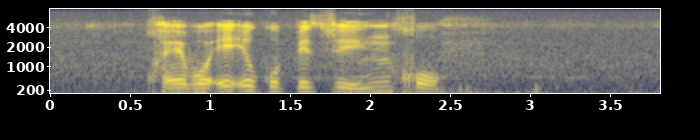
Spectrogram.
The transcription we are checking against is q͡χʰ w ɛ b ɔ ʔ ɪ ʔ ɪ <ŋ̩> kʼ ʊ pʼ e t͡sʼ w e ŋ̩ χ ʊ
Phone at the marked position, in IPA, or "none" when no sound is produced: none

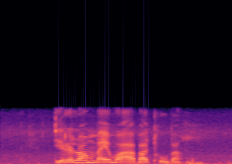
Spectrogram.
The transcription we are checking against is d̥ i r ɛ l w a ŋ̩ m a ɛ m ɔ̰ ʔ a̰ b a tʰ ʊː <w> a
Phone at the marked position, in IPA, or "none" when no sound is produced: b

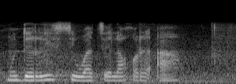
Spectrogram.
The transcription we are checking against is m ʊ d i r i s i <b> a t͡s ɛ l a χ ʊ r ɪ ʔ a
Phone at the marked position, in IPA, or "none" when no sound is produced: w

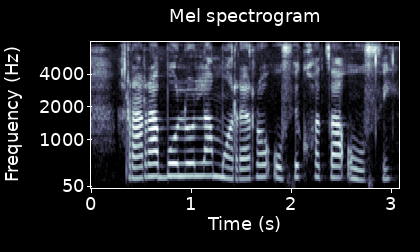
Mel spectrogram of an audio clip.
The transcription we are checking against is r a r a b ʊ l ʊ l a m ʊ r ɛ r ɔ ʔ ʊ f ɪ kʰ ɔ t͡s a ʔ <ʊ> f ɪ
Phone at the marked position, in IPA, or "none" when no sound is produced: ʊː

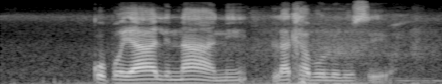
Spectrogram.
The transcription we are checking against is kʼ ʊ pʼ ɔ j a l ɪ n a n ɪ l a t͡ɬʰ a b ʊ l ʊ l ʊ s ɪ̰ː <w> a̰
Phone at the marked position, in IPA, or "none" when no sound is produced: w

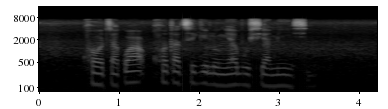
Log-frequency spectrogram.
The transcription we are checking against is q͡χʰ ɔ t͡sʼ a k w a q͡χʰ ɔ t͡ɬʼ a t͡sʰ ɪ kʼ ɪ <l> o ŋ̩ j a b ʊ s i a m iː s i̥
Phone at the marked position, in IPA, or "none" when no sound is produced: l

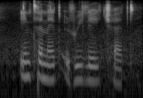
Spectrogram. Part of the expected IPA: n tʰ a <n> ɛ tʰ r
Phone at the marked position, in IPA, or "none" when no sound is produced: n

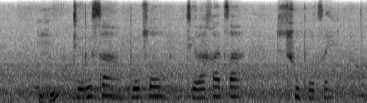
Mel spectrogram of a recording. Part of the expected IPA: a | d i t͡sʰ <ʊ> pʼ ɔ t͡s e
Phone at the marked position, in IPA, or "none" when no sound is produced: u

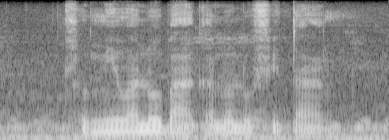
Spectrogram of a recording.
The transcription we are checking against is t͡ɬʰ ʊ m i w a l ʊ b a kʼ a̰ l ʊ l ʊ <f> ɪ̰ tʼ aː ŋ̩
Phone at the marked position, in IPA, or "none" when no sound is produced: f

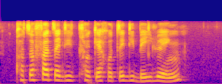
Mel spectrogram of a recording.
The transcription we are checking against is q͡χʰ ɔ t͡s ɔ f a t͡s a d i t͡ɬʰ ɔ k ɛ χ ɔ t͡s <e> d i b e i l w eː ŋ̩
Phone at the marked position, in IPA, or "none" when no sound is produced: e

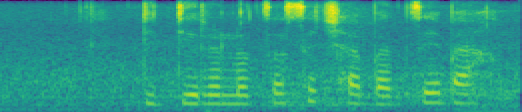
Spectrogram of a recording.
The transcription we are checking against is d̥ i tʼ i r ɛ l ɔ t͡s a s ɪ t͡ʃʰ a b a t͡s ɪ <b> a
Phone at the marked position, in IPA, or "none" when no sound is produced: b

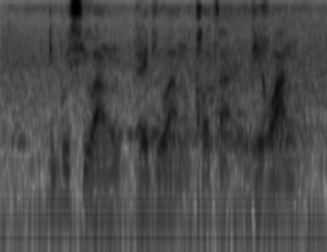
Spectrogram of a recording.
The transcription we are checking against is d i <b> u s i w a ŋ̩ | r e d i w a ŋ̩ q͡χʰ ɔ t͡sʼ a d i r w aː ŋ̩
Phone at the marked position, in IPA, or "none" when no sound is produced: b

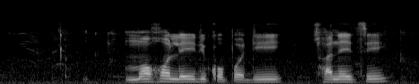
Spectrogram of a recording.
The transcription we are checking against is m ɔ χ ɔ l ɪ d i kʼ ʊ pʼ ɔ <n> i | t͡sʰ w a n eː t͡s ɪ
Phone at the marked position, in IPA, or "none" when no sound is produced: d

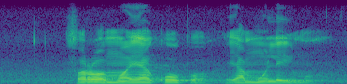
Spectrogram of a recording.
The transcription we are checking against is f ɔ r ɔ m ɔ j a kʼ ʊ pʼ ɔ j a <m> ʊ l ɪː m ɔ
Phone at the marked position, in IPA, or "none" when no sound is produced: m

